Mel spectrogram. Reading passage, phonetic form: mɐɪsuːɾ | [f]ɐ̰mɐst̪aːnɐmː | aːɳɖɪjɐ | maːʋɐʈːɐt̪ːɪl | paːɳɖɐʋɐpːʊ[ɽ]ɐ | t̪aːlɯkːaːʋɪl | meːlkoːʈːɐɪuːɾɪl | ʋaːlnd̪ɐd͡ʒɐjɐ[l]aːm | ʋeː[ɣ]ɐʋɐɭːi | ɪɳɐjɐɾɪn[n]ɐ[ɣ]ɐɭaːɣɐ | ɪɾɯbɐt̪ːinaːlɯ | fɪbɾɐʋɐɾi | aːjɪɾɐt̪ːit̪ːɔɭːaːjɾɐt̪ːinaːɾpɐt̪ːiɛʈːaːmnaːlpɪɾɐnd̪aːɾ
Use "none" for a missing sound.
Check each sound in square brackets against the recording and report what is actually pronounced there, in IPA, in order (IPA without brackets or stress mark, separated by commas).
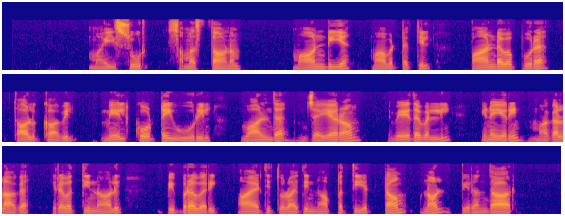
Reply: s, ɾ, ɾ, ð, m, ɣ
